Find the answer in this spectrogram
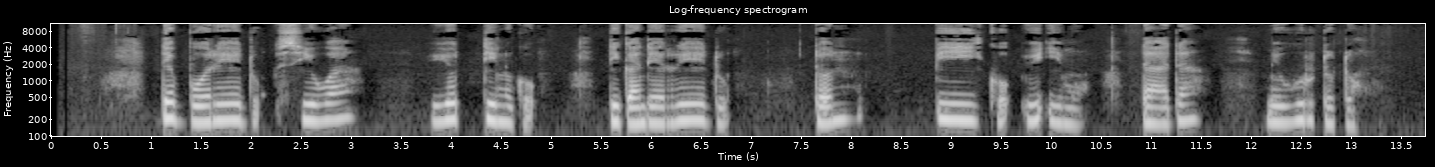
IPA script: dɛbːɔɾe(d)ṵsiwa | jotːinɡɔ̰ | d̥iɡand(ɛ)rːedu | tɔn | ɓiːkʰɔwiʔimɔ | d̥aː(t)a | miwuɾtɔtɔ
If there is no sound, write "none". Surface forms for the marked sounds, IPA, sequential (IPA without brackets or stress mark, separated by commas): d, ɛ, d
